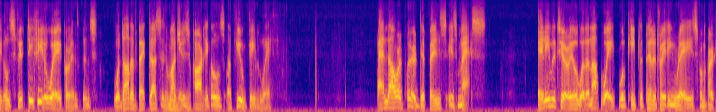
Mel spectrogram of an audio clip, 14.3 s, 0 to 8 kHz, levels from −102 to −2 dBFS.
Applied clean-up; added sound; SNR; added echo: neural diffusion model UNIVERSE++.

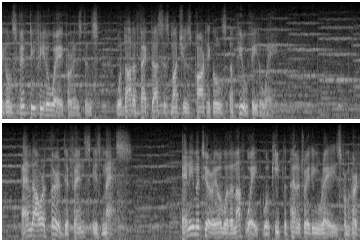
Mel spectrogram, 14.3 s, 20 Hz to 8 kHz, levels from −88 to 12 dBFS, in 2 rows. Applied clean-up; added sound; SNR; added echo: none; none; none; none.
